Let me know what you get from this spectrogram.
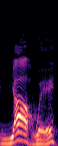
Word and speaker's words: Yahweh: Most people say today that Yahweh or Yahweh is probably the best way to describe and pronounce those four letters that are used throughout the Old Testament for God's personal name.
